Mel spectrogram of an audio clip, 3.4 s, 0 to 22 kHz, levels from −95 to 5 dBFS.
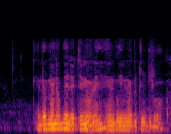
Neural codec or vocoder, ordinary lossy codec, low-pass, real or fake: codec, 32 kHz, 1.9 kbps, SNAC; AAC, 24 kbps; 14.4 kHz; fake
